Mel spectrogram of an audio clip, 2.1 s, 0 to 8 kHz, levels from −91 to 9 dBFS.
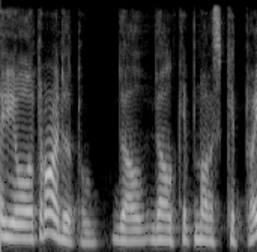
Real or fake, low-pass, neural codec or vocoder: fake; 7.2 kHz; codec, 44.1 kHz, 1.7 kbps, Pupu-Codec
